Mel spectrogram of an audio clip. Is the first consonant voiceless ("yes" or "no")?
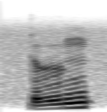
no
